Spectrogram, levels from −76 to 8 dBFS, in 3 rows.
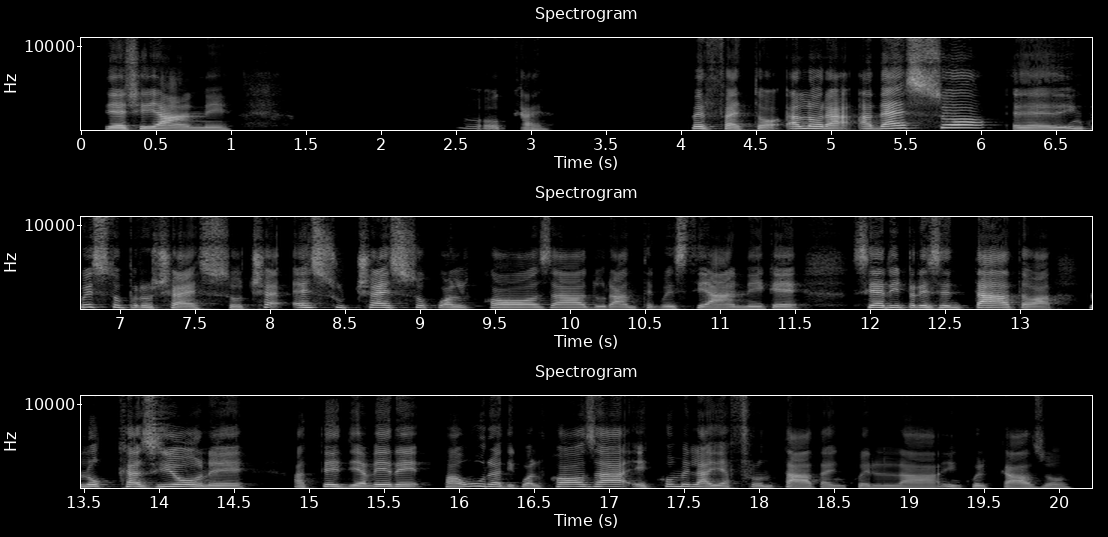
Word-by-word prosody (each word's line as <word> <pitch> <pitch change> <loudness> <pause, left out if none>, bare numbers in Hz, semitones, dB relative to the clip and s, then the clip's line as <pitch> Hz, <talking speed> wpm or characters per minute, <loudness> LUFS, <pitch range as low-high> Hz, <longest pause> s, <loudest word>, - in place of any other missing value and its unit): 10 210 0 +4
anni. 185 -3 +3 1.6
Okay. 210 -9 -10 0.9
Perfetto. 210 -5 0
Allora 235 -3 +4
adesso, 320 +7 +3
ehm, 190 -1 -1
in 210 0 -4
questo 285 +2 -3
processo 205 -4 -2
c'è 285 +9 -4
è 255 +2 0
successo 250 -1 0
qualcosa 215 -1 +1
durante 200 0 -5
questi 200 +1 -5
anni 190 +1 -1
che 195 0 -2 0.3
si - - -2
è 255 - +7
ripresentata 225 -4 +3 0.2
l'occasione 225 -3 +1 0.2
a 200 - -6
te 225 +4 0
di 210 0 -1
avere 225 0 +1
paura 235 +4 -2
di 210 -1 -8
qualcosa 245 +4 +1
e 210 -1 -7
come 260 +3 -4
l'hai 210 -4 0
affrontata 200 -4 -4
in 180 0 -11
quella 180 -2 -8
in 205 -3 -10
quel 190 -3 -10
caso? 170 +1 -7
210 Hz, 115 wpm, -21 LUFS, 195-235 Hz, 1.6 s, è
